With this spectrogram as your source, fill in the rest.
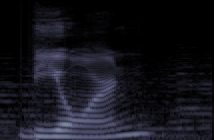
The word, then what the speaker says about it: Bjorn: Pronounce the J as a Y. So we had Bjorn, okay.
